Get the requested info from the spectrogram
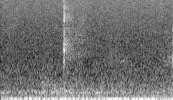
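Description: Quiet room with a steady low hum and one short, sharp click a little under a second in.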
